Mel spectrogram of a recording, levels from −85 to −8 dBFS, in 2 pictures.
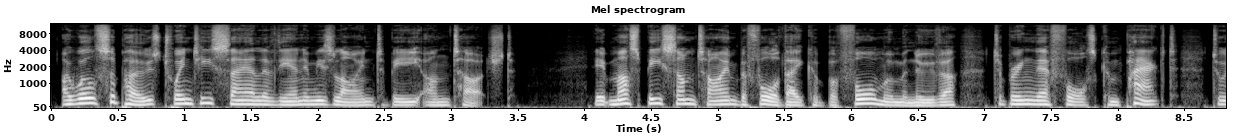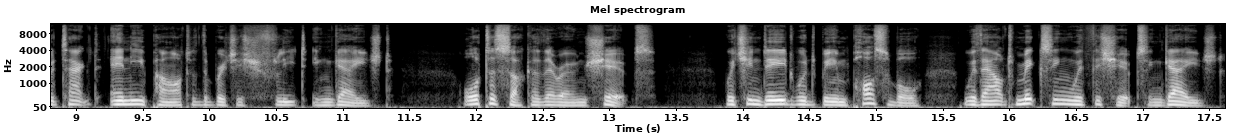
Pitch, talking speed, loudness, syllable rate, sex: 140 Hz, 185 wpm, -17 LUFS, 5.5 syllables/s, male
